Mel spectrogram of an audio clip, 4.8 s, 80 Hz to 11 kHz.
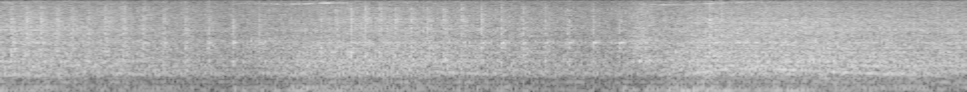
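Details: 2006 Ford Escape 3.0L V6 at idle: quick, fairly even knock, roughly three per second, over a steady idle; something inside knocking, cause unclear.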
